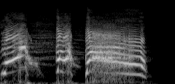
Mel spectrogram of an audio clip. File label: LAUGH, Jazz FX; LAUGHS; Spectrasonics Vocal Planet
